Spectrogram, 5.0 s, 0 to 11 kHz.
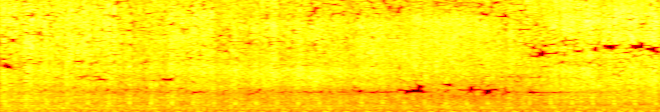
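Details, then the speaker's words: New 16 hp Dongfeng diesel engine driving a new 6-inch centrifugal water pump, bore 8 m deep with water at 4 m, irrigating rice fields; steady even diesel beat with strong low thrum under constant load, no knocks or misses; normal running under load. "untuk mesinnya sendiri nih Ini menggunakan Sumping nih dompeng 16pk baru ini"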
